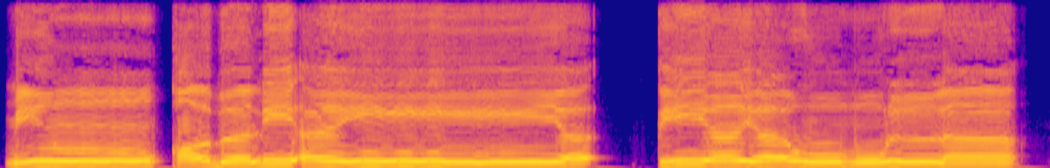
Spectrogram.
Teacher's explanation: Kemudian matikan hamzah ni. Pastikan sifat syiddahnya terjaga dengan baik. Ya. Matikan betul-betul.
